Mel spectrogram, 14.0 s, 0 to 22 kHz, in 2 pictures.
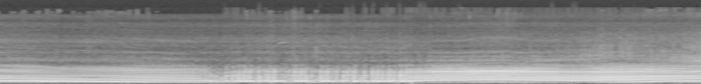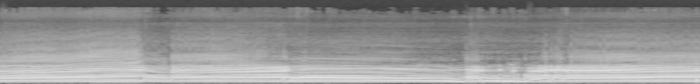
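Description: CFMOTO 450SR's parallel-twin with a 270° crank running through an Avionic aftermarket exhaust while riding, the revs rising and falling. The pitch falls over the first two seconds into a rough, uneven burble as the revs drop, then climbs again; it drops sharply about eight and a half seconds in and again near twelve seconds, each time climbing back up.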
